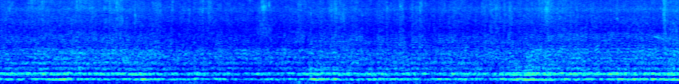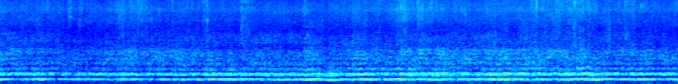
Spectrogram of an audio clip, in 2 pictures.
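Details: A fly drones on in one long, unbroken, low buzz with overtones. It grows slightly louder after the first few seconds, its pitch gently undulating, with a few faint ticks behind it.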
